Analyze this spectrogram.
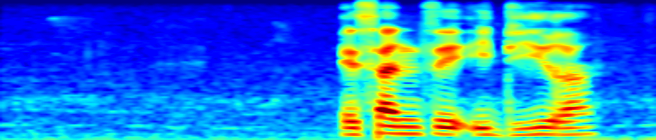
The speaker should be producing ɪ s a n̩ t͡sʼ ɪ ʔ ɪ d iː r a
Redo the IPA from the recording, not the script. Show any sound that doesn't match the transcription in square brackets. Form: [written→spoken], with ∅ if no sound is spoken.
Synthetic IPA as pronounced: ɪ s a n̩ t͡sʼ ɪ ʔ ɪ d iː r a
